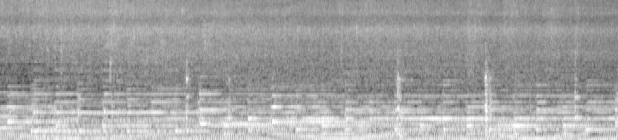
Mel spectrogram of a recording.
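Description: Scraped carrots fry in ghee in a pan for carrot halwa, a steady close sizzle with scattered stirring scrapes and small pops throughout, with no talking.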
